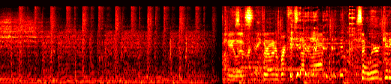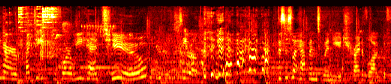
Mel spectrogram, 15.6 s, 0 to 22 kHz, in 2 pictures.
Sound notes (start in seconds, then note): 0.0 upbeat rock music; 5.6 laughing; 11.6 laughs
